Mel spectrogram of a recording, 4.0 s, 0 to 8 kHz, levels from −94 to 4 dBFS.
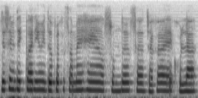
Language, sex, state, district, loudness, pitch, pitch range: Hindi, female, Chhattisgarh, Sukma, -16 LUFS, 245 Hz, 235-260 Hz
